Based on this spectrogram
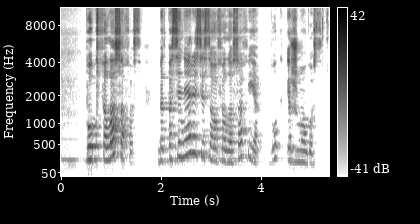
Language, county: Lithuanian, Marijampolė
